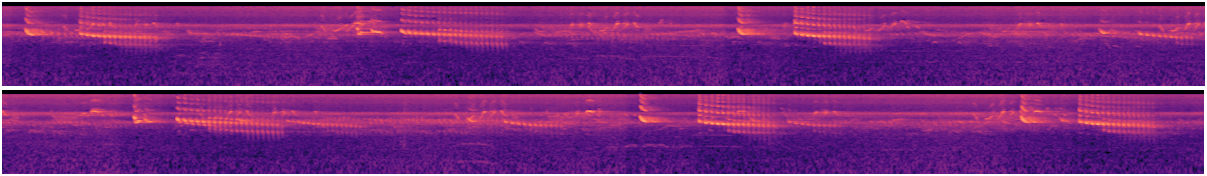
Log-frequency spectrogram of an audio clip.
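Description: Birdsong: clusters of chirping calls that sweep down in pitch, coming every few seconds over a steady high-pitched background.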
